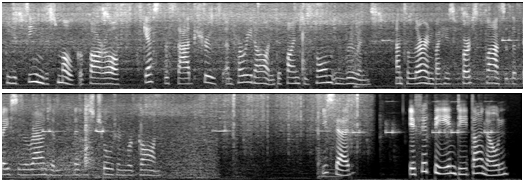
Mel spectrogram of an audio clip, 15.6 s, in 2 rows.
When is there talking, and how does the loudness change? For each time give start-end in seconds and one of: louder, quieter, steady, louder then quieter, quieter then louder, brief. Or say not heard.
0.0-10.2 quieter
12.7-15.5 brief.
